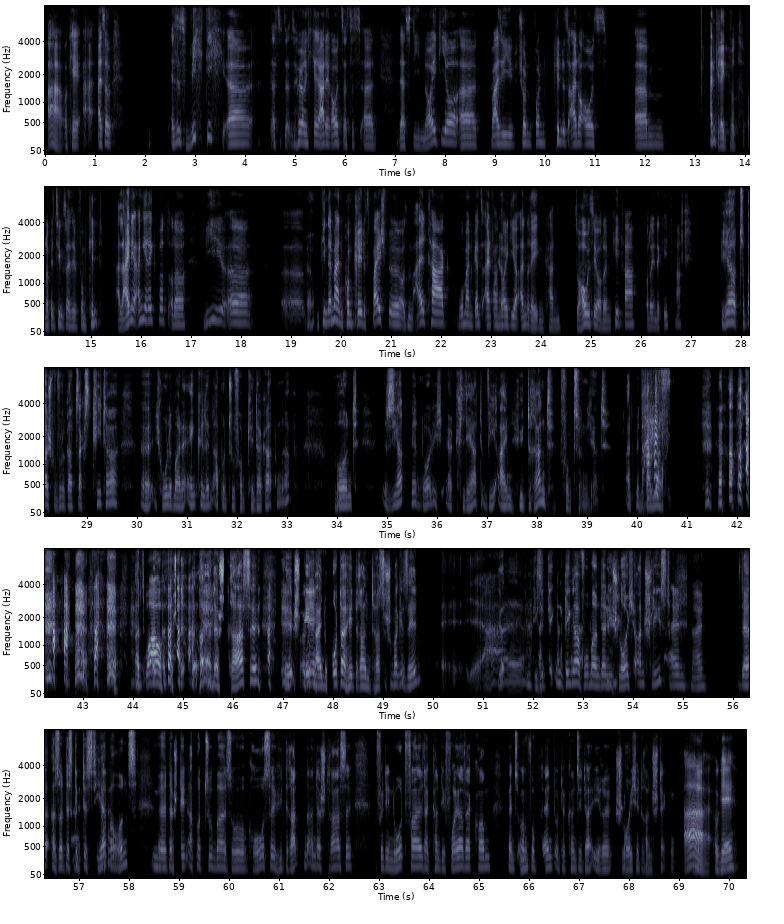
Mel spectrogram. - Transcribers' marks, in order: tapping; other background noise; surprised: "Was?"; laugh; chuckle; chuckle
- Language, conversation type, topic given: German, podcast, Wie kann man die Neugier von Kindern am besten fördern?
